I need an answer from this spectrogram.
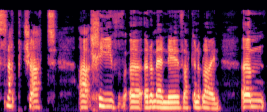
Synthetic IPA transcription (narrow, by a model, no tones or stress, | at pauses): snapt͡ʃʰatʰaɬiːvəːəɾəmɛnɪðakʰənəblajn | əːm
